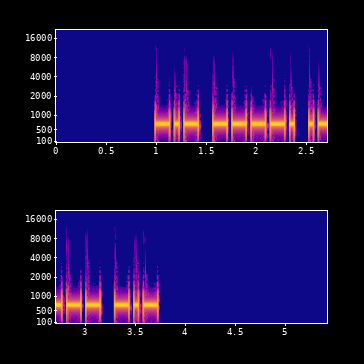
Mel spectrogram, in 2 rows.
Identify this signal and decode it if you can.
Morse code, heard as a keyed tone, about 25 wpm, 700 Hz. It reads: K9JK
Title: USA Call Signs - 4 Characters - Repeated 2x - 25wpm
